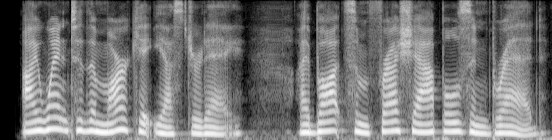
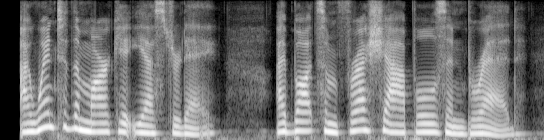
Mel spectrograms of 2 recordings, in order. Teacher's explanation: Notice how went, market, bought, fresh apples, and bread are stressed.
